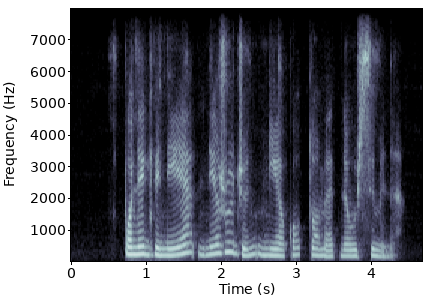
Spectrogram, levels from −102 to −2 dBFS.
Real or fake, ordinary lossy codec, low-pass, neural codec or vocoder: fake; Opus, 16 kbps; 7.2 kHz; vocoder, 22.05 kHz, 80 mel bands, HiFi-GAN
